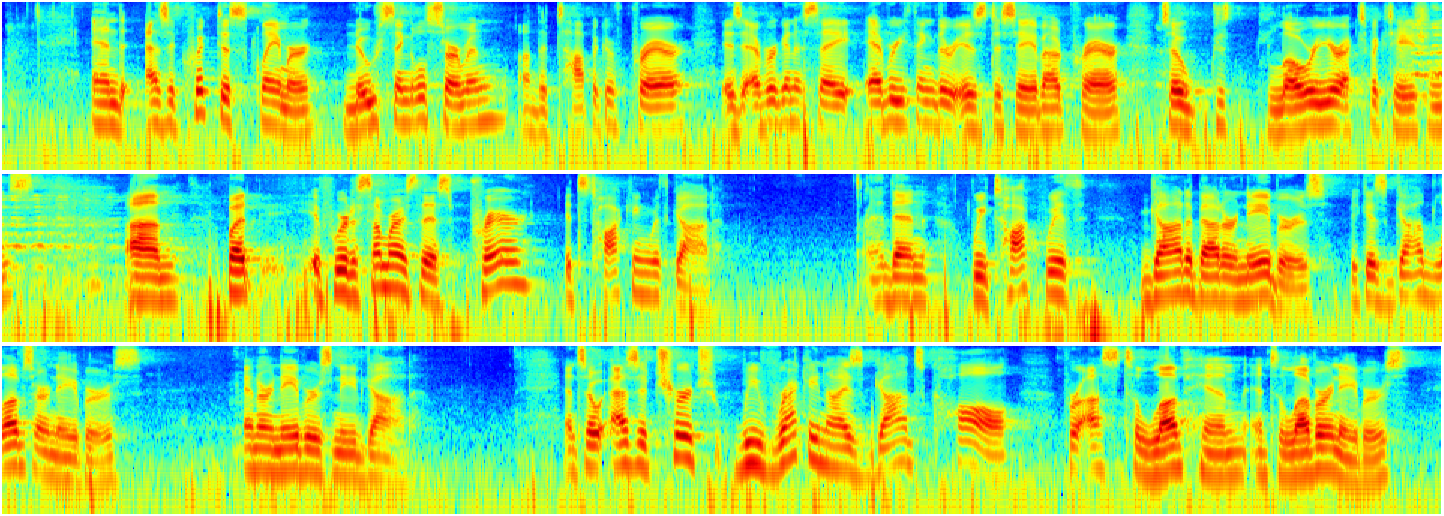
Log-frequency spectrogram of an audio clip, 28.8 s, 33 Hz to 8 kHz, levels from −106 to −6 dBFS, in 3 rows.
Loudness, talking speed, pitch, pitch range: -21 LUFS, 165 wpm, 145 Hz, 125-155 Hz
